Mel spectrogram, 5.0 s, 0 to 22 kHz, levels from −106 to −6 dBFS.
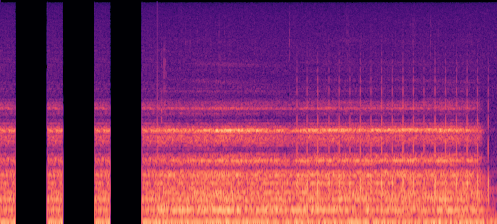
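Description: The audio opens mid-stutter with silent gaps: a 152 ms burst repeats three times, each followed by about 321 ms of dead silence, until 1.57 s. This is likely a stalled stream replaying its last fragment. From 2.97 s to 4.89 s a regular train of clicks ticks at about 9.4 per second, some twenty sharp pops roughly 15 dB above the sound. The likely cause is interference or a faulty connection or power supply.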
